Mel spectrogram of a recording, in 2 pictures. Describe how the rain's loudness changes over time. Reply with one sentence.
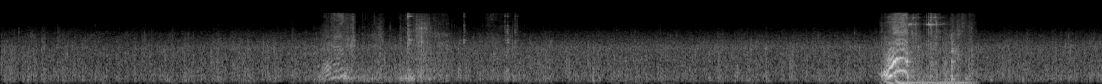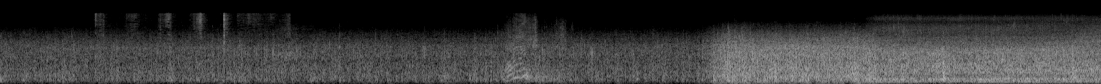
The volume of the rain goes up.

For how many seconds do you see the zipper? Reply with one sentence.
The zipper can be heard for 4 seconds in total.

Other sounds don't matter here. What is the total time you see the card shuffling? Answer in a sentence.
The card shuffling can be heard for 2 seconds in total.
